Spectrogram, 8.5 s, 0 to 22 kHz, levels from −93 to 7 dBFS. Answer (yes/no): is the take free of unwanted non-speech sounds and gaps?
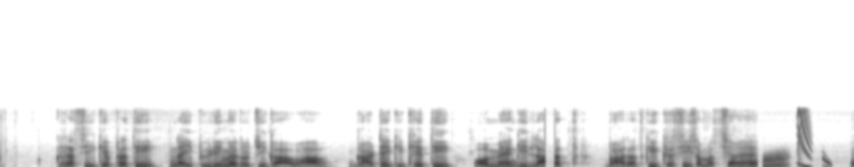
no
